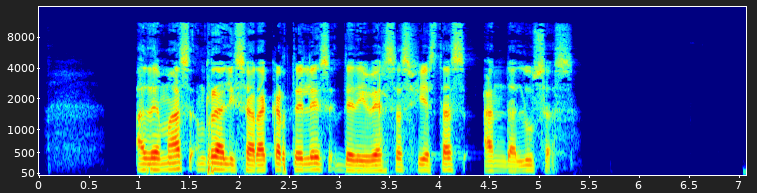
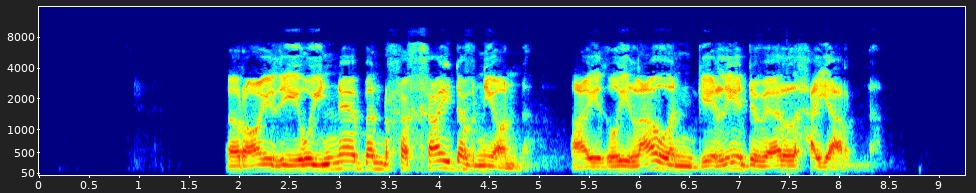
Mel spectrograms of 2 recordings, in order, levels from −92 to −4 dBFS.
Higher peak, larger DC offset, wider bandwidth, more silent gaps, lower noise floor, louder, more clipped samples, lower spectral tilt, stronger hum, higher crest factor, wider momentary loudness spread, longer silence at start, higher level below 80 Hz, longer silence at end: about the same, -2 dBFS vs -4 dBFS; neither; first, 11.5 kHz vs 7.4 kHz; neither; about the same, under -90 dBFS vs under -90 dBFS; second, -22 LUFS vs -18 LUFS; neither; about the same, -4 dB/octave vs -5 dB/octave; neither; first, 22 dB vs 16 dB; first, 10 LU vs 6 LU; second, 0.95 s vs 1.9 s; first, -58 dBFS vs -66 dBFS; first, 1.75 s vs 0.9 s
